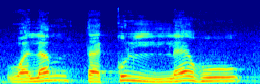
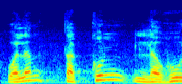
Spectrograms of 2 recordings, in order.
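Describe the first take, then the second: First: The n merges fully into the following l. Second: The n is pronounced clearly before the l. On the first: The speaker calls it right. "नून साकिन को लाम के साथ मिलाएंगे" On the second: The speaker calls it wrong. "नहीं"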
